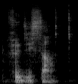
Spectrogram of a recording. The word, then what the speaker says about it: Fujisan: Okay, Fujisan. Okay, because san is the other type of reading of Yama. Okay, it's not san as in Mr. Like Tanaka-san. It's Fujisan as in.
